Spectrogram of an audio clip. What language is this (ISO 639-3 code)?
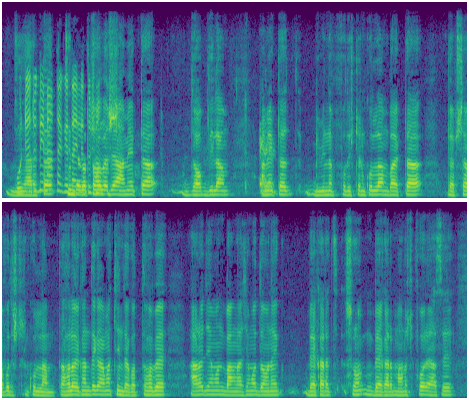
ben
